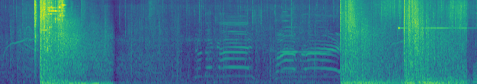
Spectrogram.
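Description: Weapon test shots in Sniper Elite VR come as two loud, heavy booming volleys with a quieter stretch between them that holds tonal, whistle-like sounds. The shots are close, and no one speaks over them.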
